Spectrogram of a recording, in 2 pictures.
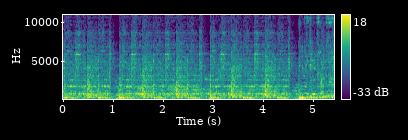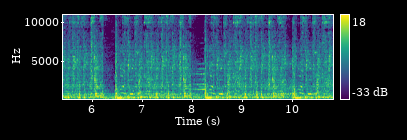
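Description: Music from a vinyl record played by needle drop: the tone arm is set down by hand on chosen spots, so short phrases of a drum-led track play and then cut off abruptly and restart, about every second and a half in the second half.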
